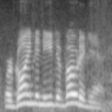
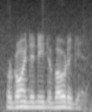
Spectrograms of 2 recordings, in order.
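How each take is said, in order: First: It is said in a normal voice. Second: It is said in a cybernetic RoboCop voice.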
